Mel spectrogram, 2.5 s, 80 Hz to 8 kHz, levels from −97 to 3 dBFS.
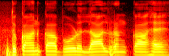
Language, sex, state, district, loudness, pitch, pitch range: Hindi, male, Arunachal Pradesh, Lower Dibang Valley, -15 LUFS, 125 Hz, 120-130 Hz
